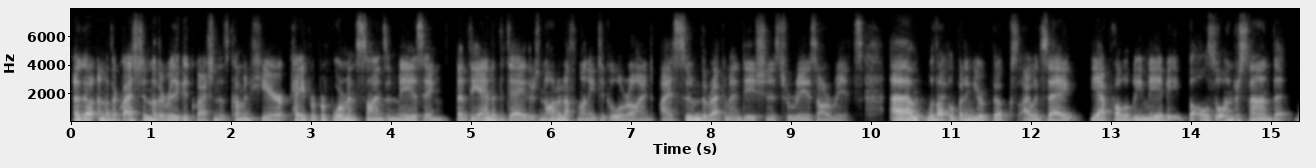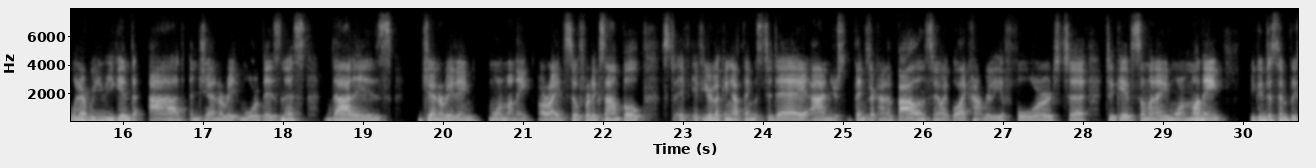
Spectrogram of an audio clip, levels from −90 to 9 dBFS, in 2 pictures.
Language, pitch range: English, 105-130 Hz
